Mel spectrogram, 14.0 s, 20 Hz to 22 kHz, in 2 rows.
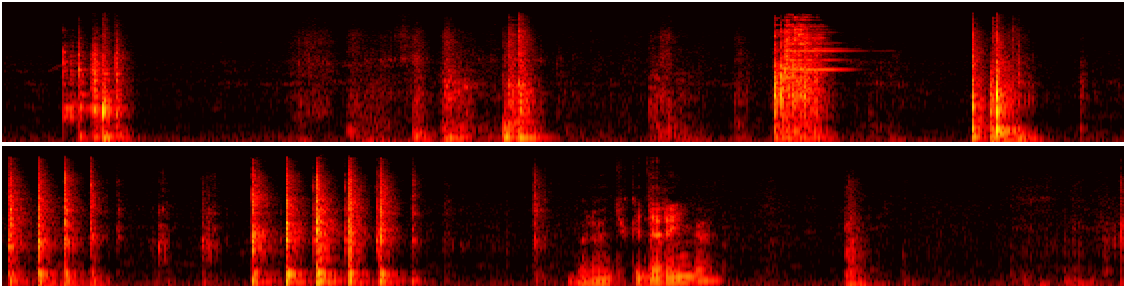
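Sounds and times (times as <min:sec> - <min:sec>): dishes and utensils clinking: 0:04.8 - 0:05.5.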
